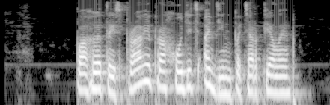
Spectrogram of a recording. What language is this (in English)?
Belarusian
